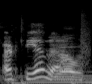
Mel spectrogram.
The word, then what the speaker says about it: Artieda: Artieda. Did I say it right? Really good. No, you did good. Artieda.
